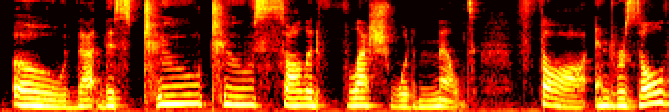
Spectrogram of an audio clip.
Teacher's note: Instead of that skipping rhythm of regular iambic pentameter, you get this heavy plodding.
